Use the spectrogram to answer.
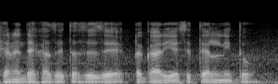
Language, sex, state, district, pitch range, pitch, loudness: Bengali, male, Tripura, West Tripura, 95-105 Hz, 100 Hz, -20 LUFS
